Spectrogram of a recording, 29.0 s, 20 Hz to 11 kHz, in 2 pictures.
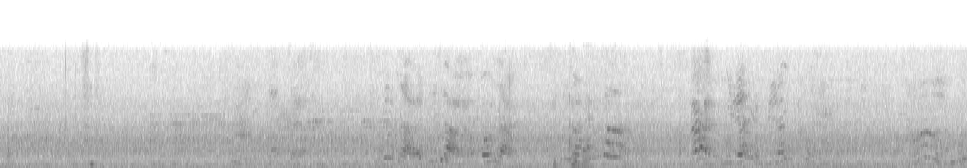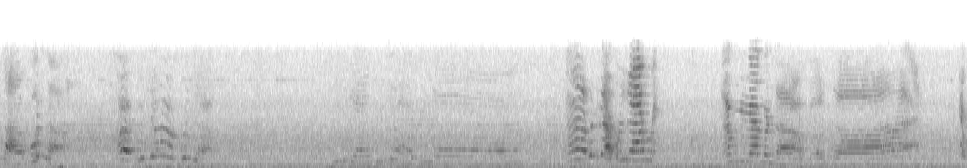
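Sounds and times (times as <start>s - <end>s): young child babbling: 19.4s - 22.4s, 25.4s - 29.0s.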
